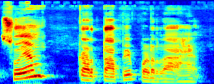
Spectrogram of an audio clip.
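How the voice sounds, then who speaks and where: A woman teaching a grammar lesson, who asks questions and answers them herself, repeats key words and reads example sentences very slowly. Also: a bass voice, big pitch swings, darkish tone. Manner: slow, repeats answers to her own questions.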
